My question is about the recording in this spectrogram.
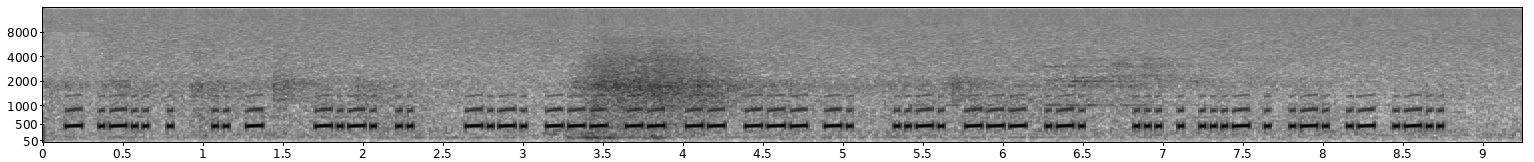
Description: Morse code, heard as a keyed tone, hand-sent with a paddle, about 35 wpm, 460 Hz, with the noise of a subway station. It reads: … IT CI COMMON FOR SEVERAL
